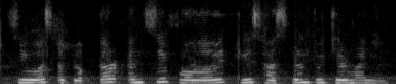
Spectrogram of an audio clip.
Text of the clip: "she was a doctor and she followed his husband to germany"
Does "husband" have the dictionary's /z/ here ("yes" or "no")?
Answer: no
